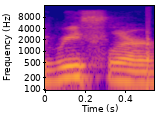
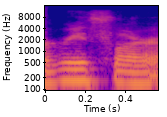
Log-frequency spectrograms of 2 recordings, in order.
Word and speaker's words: Reisler: was pronouncing them incorrectly Reisler Reisler okay so it sounds like Paul Reiser who I love free I like this store I always say REI like the store I think it's a Reisler calm forward slash Journal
